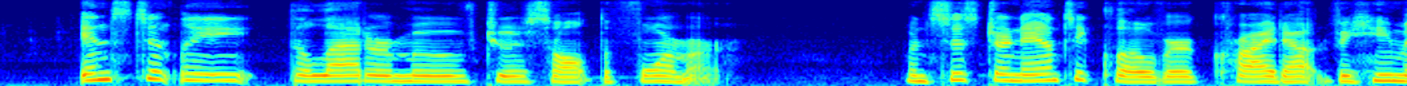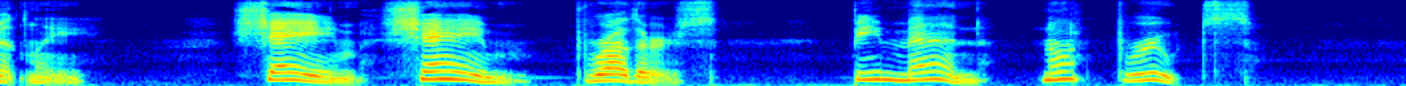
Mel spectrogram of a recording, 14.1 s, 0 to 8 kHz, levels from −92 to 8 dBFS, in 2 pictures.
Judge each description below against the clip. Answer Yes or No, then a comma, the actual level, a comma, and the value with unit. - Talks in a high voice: Yes, high, 195 Hz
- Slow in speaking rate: Yes, slow, 100 wpm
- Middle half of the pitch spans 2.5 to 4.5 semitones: Yes, average, 3.9 semitones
